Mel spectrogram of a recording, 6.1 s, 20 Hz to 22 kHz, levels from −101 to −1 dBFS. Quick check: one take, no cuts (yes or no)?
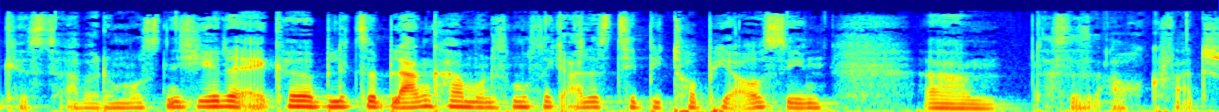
yes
